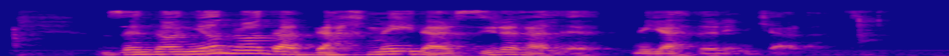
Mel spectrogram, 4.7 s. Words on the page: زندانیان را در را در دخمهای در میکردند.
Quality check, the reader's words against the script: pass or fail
fail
